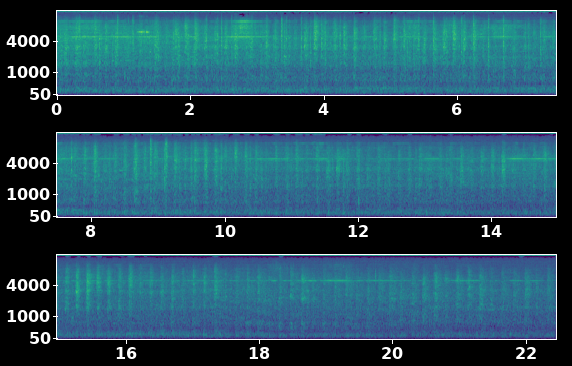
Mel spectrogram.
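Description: Train cars rumble and clatter steadily along the rails, slowly fading as the train moves away.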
